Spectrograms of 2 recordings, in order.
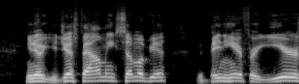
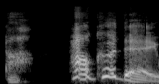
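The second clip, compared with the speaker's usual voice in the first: sarcasm; 12 semitones higher, slower than usual. Real, not acted. Sarcastic mock shock at media.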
